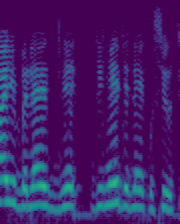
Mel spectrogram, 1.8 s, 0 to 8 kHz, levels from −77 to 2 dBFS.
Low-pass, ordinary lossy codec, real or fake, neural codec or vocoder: 7.2 kHz; none; fake; codec, 16 kHz, 4 kbps, FreqCodec, smaller model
